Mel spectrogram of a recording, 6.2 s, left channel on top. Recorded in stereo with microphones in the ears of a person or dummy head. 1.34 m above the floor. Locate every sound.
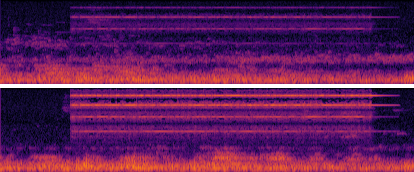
1.1 s a bell: 65° right (ahead or behind)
